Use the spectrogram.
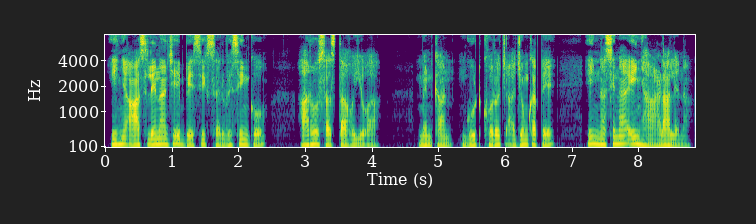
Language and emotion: Santali, sad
